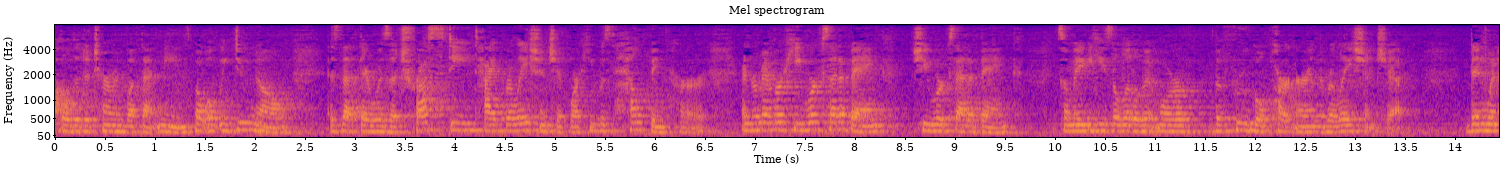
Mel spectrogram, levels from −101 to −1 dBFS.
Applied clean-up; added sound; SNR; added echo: none; none; none; none.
